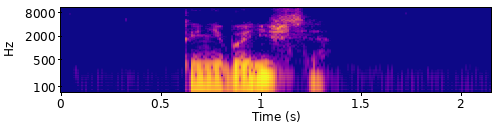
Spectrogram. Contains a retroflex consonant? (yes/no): yes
